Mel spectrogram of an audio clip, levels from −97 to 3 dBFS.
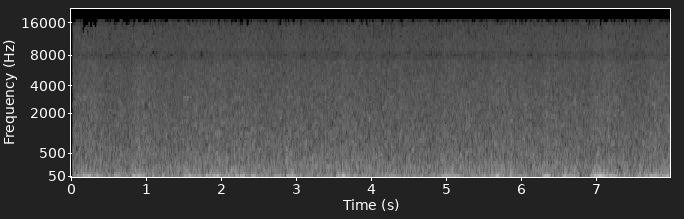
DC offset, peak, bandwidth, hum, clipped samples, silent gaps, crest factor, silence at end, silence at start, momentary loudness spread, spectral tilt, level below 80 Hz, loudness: under 0.1%; -18 dBFS; 17 kHz; none; under 0.1%; none; 18 dB; 0 s; 0.05 s; 2 LU; -3 dB/octave; -46 dBFS; -42 LUFS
